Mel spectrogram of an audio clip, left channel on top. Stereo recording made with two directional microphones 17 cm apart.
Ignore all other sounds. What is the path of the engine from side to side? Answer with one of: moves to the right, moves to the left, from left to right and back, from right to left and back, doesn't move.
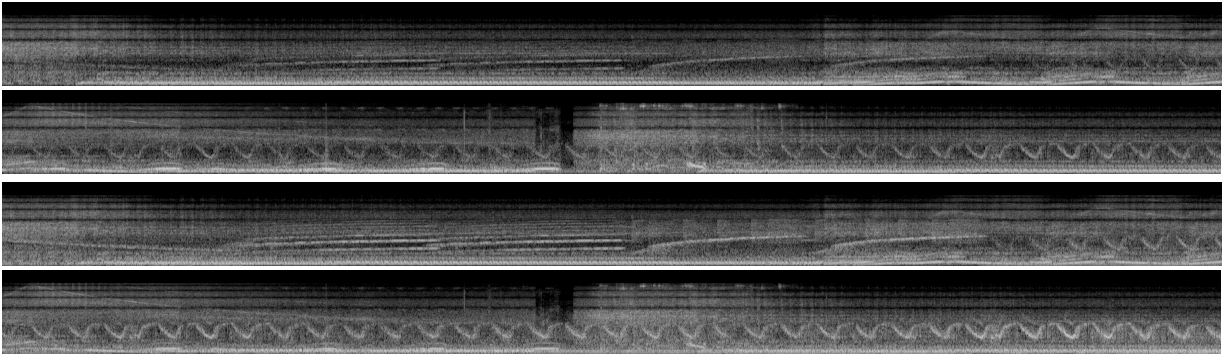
doesn't move.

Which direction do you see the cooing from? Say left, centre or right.
left.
